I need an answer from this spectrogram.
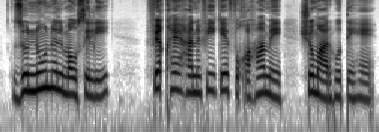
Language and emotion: Urdu, neutral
